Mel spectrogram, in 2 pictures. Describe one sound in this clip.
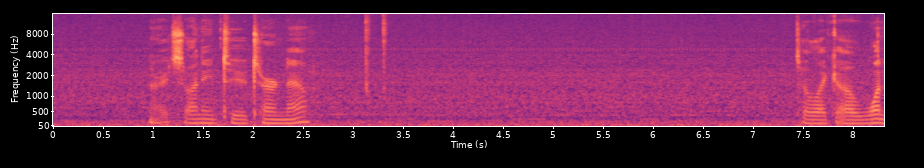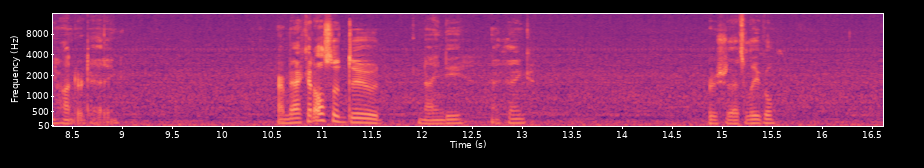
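A young man speaks casually into a close microphone, in short bursts.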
